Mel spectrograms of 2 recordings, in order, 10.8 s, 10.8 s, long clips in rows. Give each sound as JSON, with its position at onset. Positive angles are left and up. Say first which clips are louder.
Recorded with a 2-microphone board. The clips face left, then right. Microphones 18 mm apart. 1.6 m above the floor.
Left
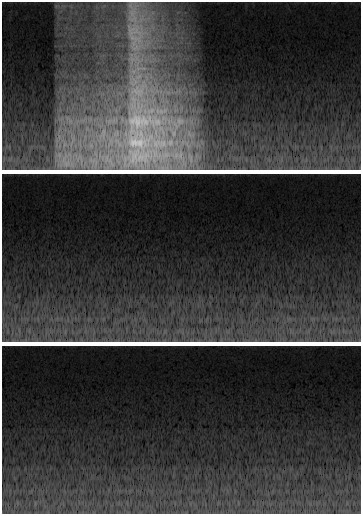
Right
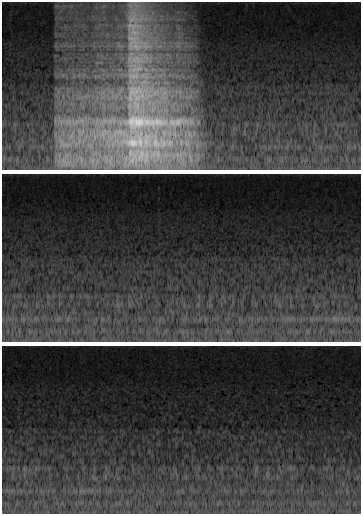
{"t": 0.5, "sound": "a sliding door", "louder": "right 4 dB", "side_deg": -45, "distance_m": 1.9}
